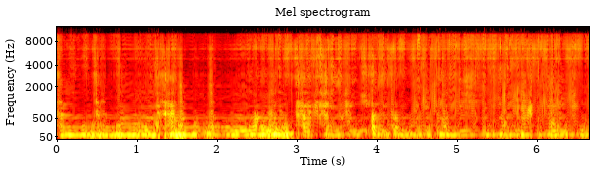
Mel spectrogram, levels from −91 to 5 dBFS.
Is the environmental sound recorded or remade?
remade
